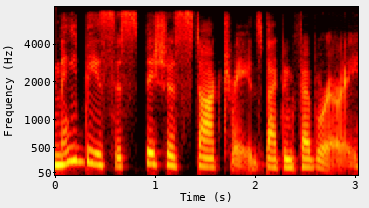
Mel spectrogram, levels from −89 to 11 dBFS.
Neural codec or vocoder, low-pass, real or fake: codec, 16 kHz, 1 kbps, X-Codec, HuBERT features, trained on general audio; 7.2 kHz; fake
